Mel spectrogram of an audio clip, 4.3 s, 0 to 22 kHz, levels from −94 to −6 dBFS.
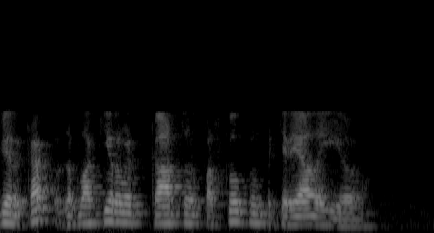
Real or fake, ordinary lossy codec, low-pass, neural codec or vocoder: real; AAC, 32 kbps; 3.6 kHz; none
